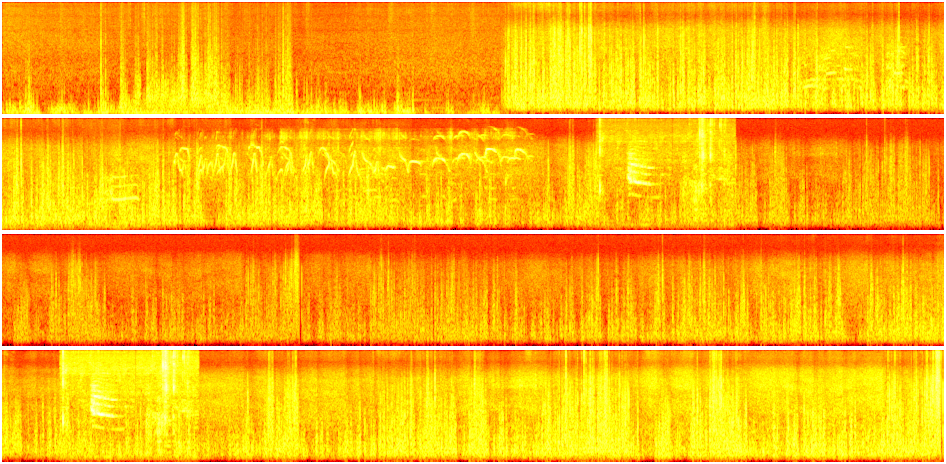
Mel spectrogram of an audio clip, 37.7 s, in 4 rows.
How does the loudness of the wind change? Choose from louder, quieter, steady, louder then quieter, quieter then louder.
quieter then louder.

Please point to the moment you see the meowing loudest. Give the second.
29 s.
